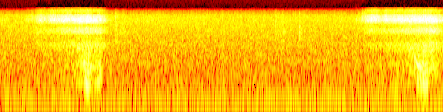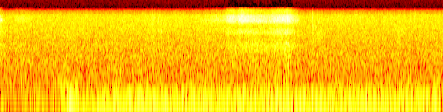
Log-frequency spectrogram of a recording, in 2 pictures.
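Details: A sleeping pet cat snoring: soft, high, whistling snorts, three in about eleven seconds, over a steady low room hum; harmless snoring.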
